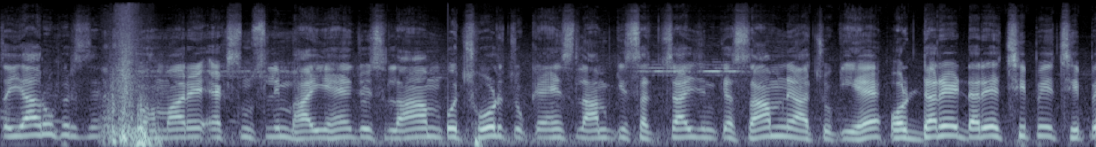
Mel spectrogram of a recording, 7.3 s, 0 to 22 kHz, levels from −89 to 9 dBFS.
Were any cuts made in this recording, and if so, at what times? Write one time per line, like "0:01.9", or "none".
0:00.9
0:02.9
0:05.9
